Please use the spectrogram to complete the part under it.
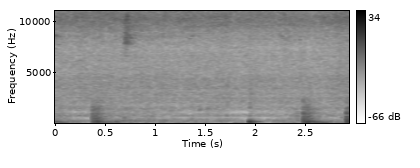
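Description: Sliced dried coconut sizzles in hot oil with onion in a pan, a steady close frying hiss punctuated by a few brief scraping stirs, with no talking.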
